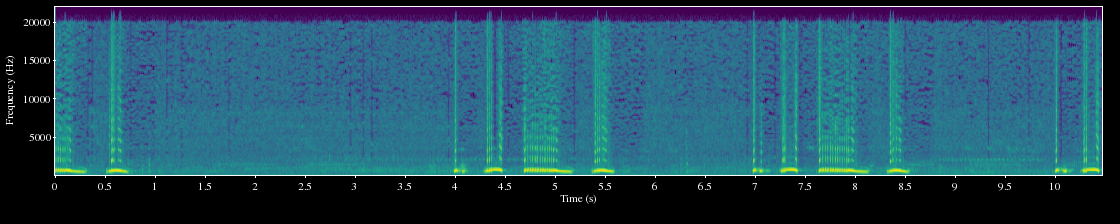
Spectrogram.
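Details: Repeated cooing from a live decoy spotted dove: phrases of two short notes, a long falling coo and a clipped ending, spaced roughly three seconds apart in a quiet setting.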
